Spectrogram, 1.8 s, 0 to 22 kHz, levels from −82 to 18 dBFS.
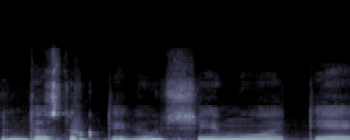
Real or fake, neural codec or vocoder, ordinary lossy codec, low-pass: real; none; AAC, 64 kbps; 14.4 kHz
